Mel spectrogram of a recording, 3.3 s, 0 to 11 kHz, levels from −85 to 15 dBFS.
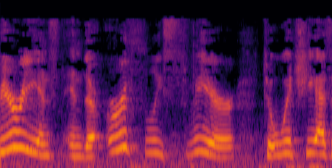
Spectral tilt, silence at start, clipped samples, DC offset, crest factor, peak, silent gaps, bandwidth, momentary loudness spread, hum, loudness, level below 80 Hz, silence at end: -6.5 dB/octave; 0 s; under 0.1%; under 0.1%; 16 dB; -2 dBFS; none; 8 kHz; 12 LU; none; -20 LUFS; -46 dBFS; 0 s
